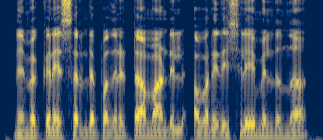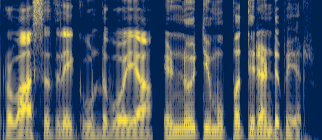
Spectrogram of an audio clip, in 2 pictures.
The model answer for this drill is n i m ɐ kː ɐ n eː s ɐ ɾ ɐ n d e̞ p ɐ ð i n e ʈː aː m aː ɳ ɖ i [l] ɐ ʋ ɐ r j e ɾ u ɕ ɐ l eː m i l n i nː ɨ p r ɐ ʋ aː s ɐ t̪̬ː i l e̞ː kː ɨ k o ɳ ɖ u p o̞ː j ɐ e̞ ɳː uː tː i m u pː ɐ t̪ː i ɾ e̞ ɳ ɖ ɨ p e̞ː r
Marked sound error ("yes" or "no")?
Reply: no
